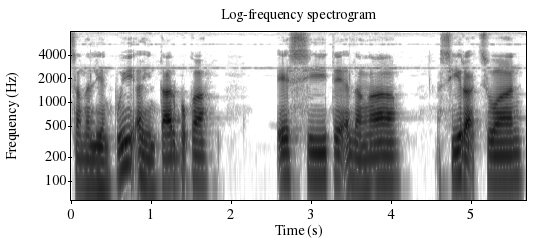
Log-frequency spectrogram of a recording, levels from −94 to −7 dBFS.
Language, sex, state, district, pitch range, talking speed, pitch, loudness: Mizo, male, Mizoram, Aizawl, 95-110 Hz, 180 wpm, 105 Hz, -19 LUFS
